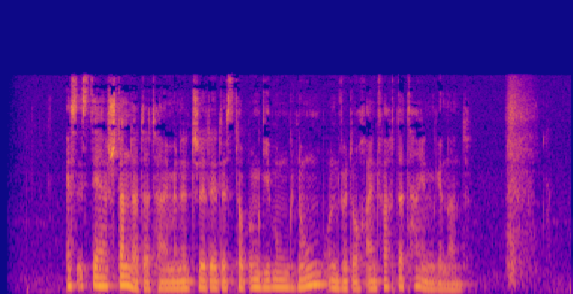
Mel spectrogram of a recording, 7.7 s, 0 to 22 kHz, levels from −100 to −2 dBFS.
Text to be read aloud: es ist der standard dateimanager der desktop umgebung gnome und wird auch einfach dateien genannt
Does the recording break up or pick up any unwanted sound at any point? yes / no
yes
